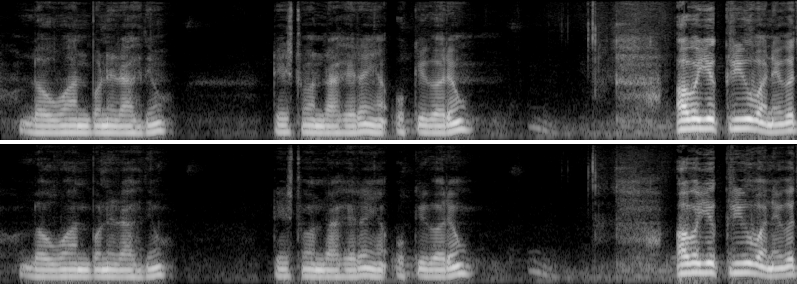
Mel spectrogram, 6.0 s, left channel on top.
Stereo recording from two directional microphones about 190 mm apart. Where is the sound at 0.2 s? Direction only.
45° left (ahead or behind).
